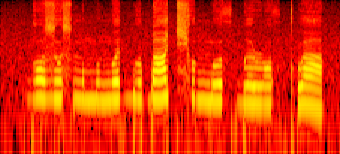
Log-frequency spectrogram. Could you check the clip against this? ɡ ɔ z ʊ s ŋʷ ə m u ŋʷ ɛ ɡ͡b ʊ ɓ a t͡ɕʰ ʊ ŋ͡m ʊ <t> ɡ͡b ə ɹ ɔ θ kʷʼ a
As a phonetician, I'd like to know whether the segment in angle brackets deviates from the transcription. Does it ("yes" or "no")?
yes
